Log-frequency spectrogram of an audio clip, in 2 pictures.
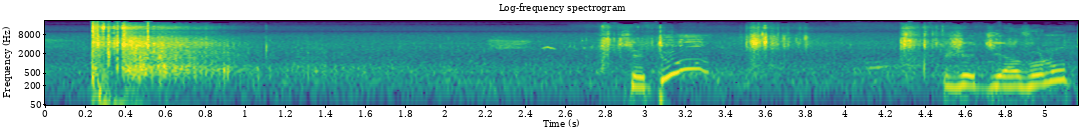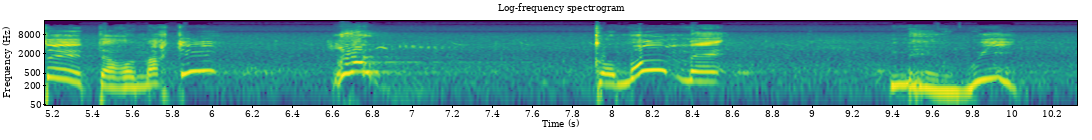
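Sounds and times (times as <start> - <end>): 
rifles firing at will: 0.2 - 1.8
speech: 2.9 - 3.7, 4.5 - 6.0, 8.0 - 8.7, 9.4 - 10.1.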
